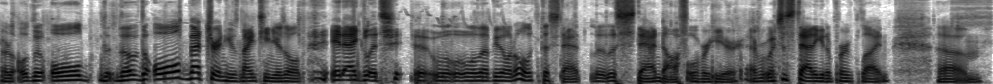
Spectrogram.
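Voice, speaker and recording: With a little vocal fry and a mid-range voice, a young shoutcaster with a cold runs slightly fast through casual livestream play-by-play. He sounds stuffy, chatty, and meandering, often using fillers and starting over.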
